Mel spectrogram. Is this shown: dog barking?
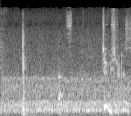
no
